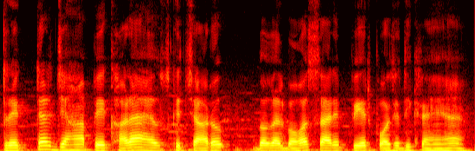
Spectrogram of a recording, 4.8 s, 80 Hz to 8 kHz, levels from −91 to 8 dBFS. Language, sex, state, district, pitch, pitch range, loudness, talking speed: Hindi, male, Arunachal Pradesh, Lower Dibang Valley, 135 Hz, 120-145 Hz, -15 LUFS, 190 wpm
